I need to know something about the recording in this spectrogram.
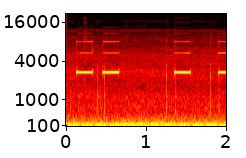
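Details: Truck at a dealer auction, low on fuel: deep, even engine rumble with no knocks or ticks, only a few electronic chime beeps over it; the engine sounds healthy.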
